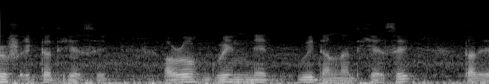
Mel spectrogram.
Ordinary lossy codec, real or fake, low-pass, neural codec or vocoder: none; real; 7.2 kHz; none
